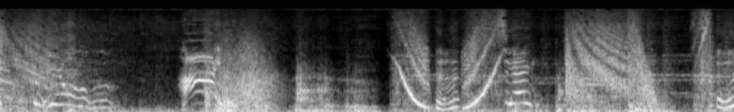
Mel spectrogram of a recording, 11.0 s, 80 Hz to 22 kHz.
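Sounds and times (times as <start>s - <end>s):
low background layer: 0.0s - 11.0s.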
